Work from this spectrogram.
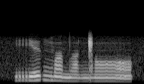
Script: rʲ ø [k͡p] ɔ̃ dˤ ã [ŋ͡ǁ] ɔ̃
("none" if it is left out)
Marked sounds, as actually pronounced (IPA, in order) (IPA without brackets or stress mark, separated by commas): ŋ͡m, ŋ͡ǁ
